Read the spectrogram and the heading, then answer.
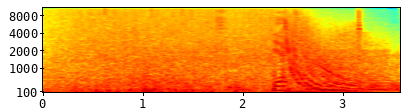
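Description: A thunderstorm with rain: steady, dense hissing rainfall fills the whole span, and a sudden louder thunder burst breaks in partway through and lingers over the rain.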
